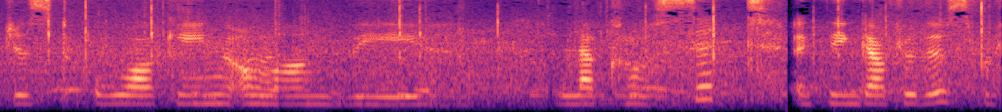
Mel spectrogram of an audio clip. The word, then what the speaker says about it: Croisette: After some dessert, we're just walking along the La Croisette. I think after this, we're just gonna call it a night. What do you think of La Croisette? It's like a croissant.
